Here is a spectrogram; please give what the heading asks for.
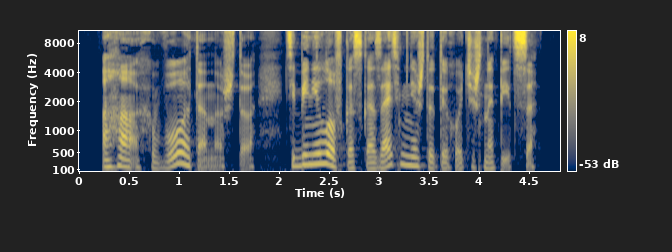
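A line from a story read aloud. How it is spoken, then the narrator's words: Laughing. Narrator (Russian): рассмеялся Олег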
